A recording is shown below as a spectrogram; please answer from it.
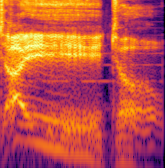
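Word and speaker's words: Taito: the generically named crime city crime city from dieto released in 1989. yes that's how the company's name is pronounced this is basically a side-scrolling run and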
